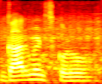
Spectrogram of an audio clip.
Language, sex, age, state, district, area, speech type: Kannada, male, 45-60, Karnataka, Chikkamagaluru, rural, spontaneous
